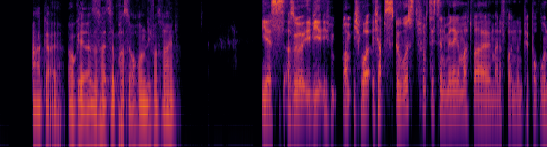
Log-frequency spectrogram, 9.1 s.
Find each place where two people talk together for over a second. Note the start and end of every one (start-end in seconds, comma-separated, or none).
none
